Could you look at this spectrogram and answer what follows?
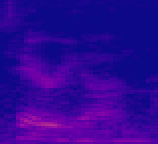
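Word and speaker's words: pterion: PT I in okay so the p is silent that's terion and taking that PT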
